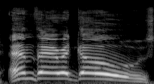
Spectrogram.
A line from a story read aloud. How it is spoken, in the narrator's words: David Copperfield exclaimed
